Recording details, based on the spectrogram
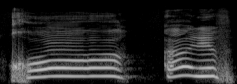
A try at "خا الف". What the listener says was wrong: اچھا بہت زیادہ خا ایسے نہیں کرنا.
